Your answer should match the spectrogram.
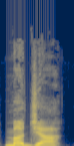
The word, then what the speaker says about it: Magyar: My grandmother sang me old songs in the Magyar, pronounced Magyar language, learned from her aunt, who never married because her sweetheart had been killed fighting the Serbians.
